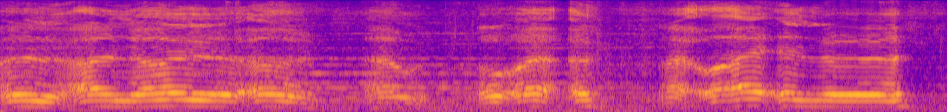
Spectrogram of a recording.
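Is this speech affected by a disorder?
Yes: cerebral palsy; atypical speech.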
